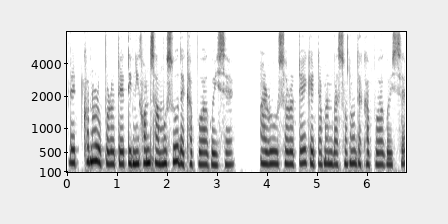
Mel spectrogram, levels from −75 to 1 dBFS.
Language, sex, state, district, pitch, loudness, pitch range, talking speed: Assamese, female, Assam, Kamrup Metropolitan, 260 Hz, -14 LUFS, 250-270 Hz, 125 wpm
